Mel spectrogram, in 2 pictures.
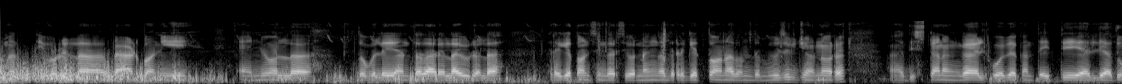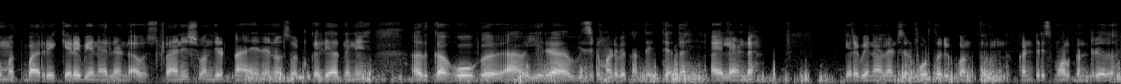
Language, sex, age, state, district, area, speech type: Kannada, male, 18-30, Karnataka, Dharwad, urban, spontaneous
